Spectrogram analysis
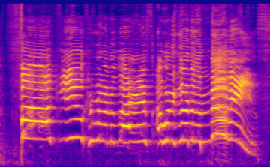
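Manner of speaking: very high, very loud yell; primal scream. Shown as a demonstration. Mom yelling out her anger at the pandemic, screaming. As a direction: let it rip from the lungs. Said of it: "the primal scream that we did".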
